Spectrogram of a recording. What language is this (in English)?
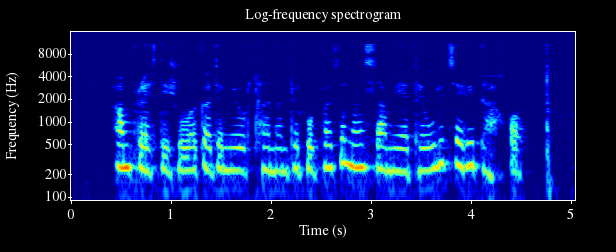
Georgian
